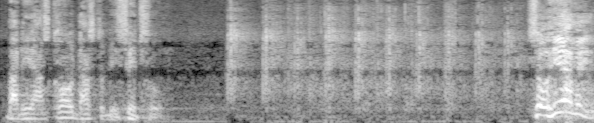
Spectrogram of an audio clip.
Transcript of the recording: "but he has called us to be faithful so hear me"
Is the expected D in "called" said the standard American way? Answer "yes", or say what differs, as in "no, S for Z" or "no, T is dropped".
yes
